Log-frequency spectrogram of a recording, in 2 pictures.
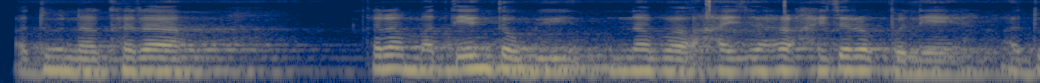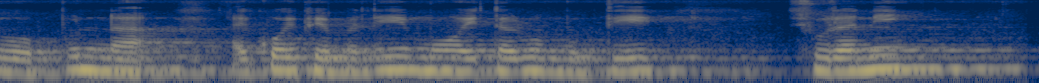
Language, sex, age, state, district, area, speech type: Manipuri, female, 30-45, Manipur, Kakching, rural, spontaneous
